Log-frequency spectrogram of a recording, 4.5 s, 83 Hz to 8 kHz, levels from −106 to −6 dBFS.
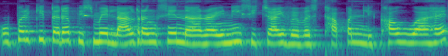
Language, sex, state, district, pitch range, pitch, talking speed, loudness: Hindi, female, Bihar, East Champaran, 230-270 Hz, 255 Hz, 175 wpm, -23 LUFS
